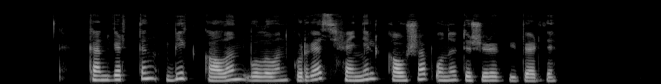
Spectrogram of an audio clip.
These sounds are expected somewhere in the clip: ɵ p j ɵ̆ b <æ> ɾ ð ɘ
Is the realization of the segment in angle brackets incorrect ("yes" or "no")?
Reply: no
